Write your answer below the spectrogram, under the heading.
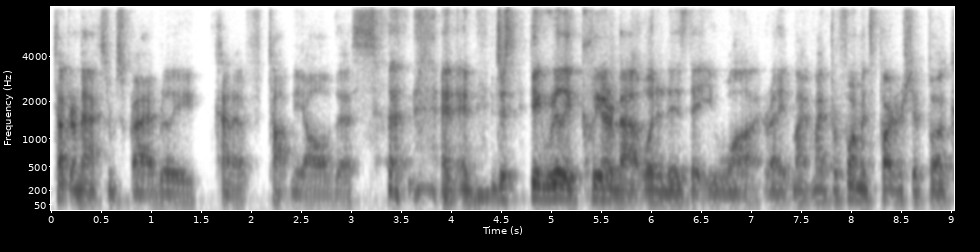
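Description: This man has a very deep, low voice and speaks at a moderate pace with ordinary pitch variation. The background is quiet. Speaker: remote podcast guest. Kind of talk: interview answer. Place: home room. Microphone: video call.

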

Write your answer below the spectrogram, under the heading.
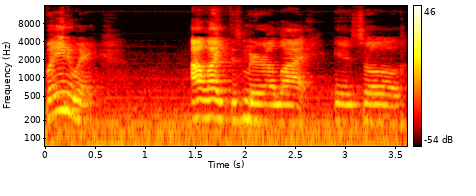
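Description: Light background noise accompanies a woman's speech. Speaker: vlogger. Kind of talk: casual vlog chat. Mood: cheerful, playful. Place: home room. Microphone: phone near.

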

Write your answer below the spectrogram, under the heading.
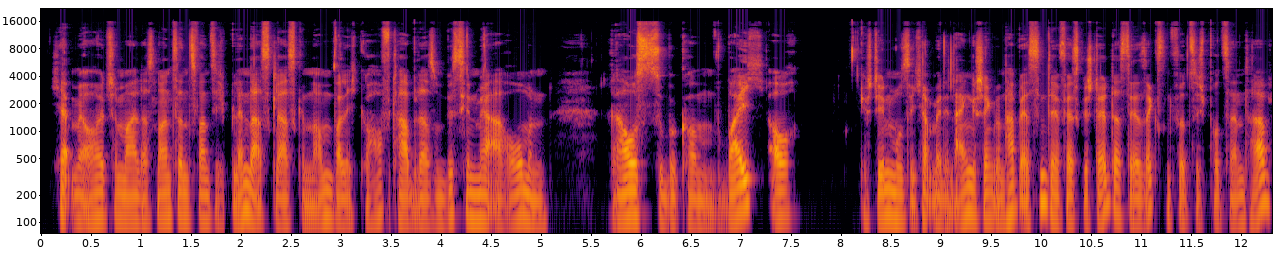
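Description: A man with a normal speaking voice, a fairly low pitch, ordinary pitch variation and a fairly quick pace against a quiet background. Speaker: whisky reviewer, video creator; whisky reviewer. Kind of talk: solo tasting review vlog. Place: home room. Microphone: studio mic.

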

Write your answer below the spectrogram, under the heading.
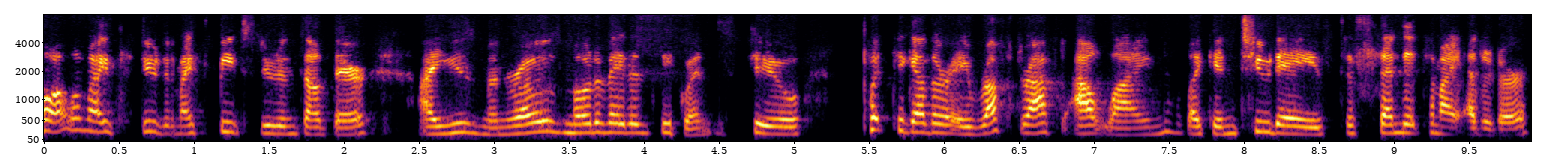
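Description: The woman's pitch is medium, with ordinary variation. She speaks at a moderate pace. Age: 50s. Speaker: documentary filmmaker. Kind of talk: casual chat.

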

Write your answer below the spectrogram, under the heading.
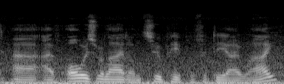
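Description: A man's voice sounds dry with no echo, and noticeable background noise is present. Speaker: home DIY vlogger. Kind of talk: casual vlog chat. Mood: cheerful, self-deprecating. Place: garden. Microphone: phone near.

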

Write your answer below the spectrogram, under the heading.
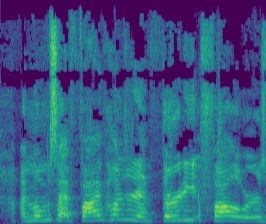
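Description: The woman uses a raised, projected voice. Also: quiet background. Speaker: vlogger. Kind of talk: casual vlog chat. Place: home room. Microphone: phone near.

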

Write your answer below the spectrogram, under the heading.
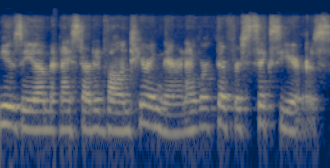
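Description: A woman's somewhat breathy voice with a fairly low pitch. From Chicago area, US. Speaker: primatologist professor. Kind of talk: interview. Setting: video call.

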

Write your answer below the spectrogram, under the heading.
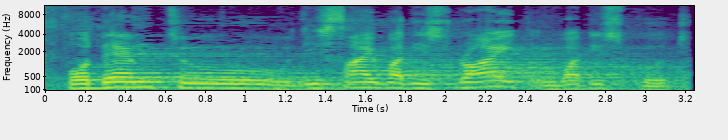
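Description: At a fairly slow pace, a man speaks in a solemn tone, with audible room echo and light background noise. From Singapore. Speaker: archbishop giving homily. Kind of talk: sermon. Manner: earnest, solemn, admonishing; measured, deliberate, preacherly. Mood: earnest, admonishing. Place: church.

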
